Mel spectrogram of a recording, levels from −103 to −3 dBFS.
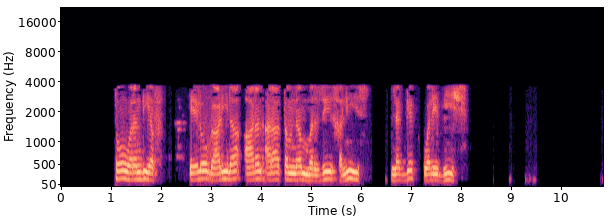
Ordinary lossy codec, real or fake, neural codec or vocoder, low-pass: MP3, 24 kbps; real; none; 3.6 kHz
